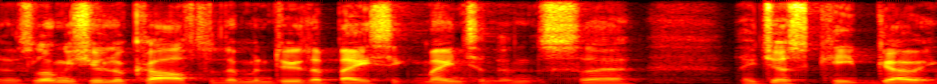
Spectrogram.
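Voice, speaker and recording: A relaxed tone and lively intonation in a British accent, on a very clean recording with a silent background. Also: man. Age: 60s. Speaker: retired motorcyclist, vlogger. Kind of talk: ride review narration. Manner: relaxed, conversational.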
